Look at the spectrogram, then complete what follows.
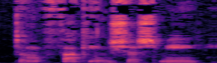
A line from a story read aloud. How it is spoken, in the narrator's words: he whispered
